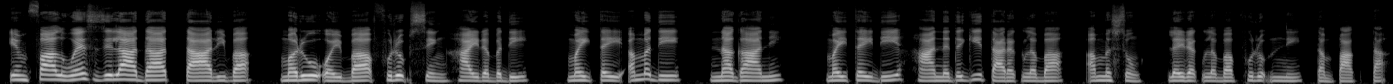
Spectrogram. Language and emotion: Manipuri, neutral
